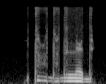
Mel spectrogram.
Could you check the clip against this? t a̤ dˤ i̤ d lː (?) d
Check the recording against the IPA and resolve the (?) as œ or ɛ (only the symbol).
ɛ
